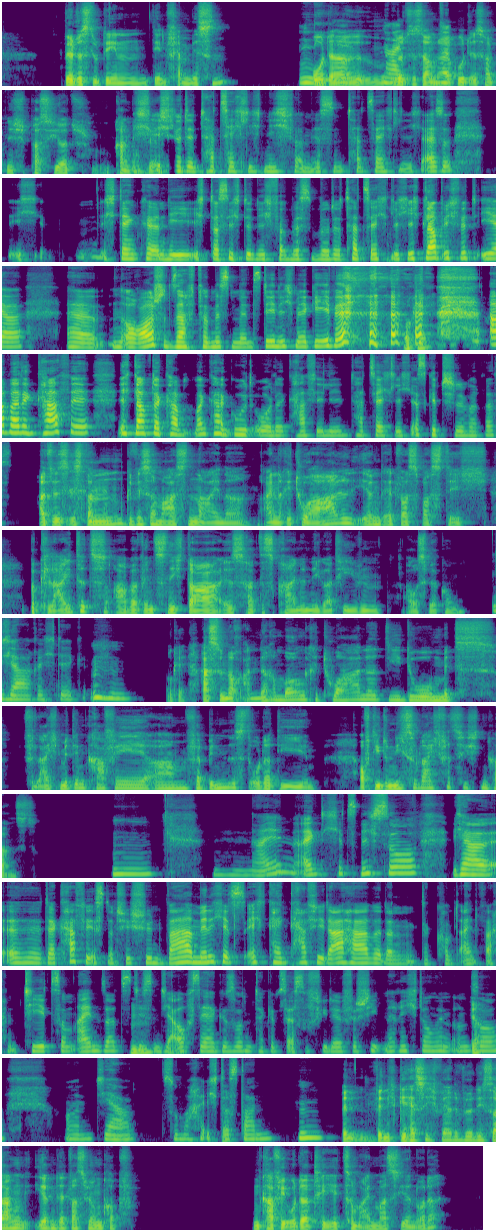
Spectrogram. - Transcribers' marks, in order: laugh; chuckle
- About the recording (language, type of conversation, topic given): German, podcast, Welche Rolle spielt Koffein für deine Energie?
